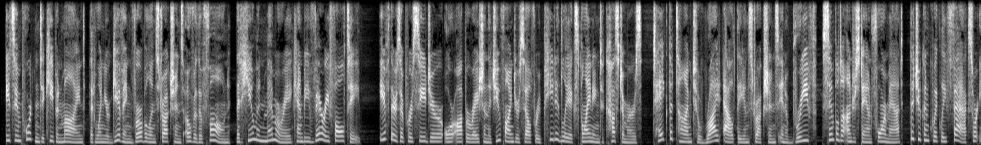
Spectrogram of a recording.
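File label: American elearning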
